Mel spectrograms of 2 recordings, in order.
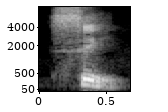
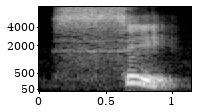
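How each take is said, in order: First: The sounds have their usual everyday length. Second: The sounds are stretched out longer than usual. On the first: "in everyday pronunciation" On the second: "I'm making the sounds longer than they usually are"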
